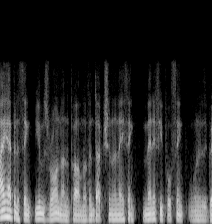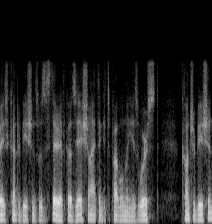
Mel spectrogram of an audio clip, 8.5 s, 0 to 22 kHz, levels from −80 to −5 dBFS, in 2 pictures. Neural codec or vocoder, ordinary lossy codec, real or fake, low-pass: codec, 16 kHz, 0.2 kbps, FocalCodec; Opus, 32 kbps; fake; 7.2 kHz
